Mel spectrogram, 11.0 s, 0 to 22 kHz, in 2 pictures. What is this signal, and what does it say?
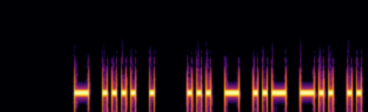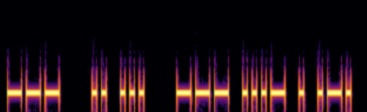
Morse code, heard as a keyed tone, about 17 wpm, 700 Hz. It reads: THE STUDIO IS OVER
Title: Sentences from Top 1200 Words 17wpm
